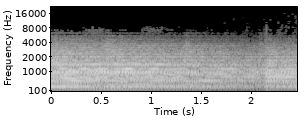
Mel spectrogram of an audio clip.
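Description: Instrumental music with no vocals: a bell-like keyboard chord rings and slowly fades.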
